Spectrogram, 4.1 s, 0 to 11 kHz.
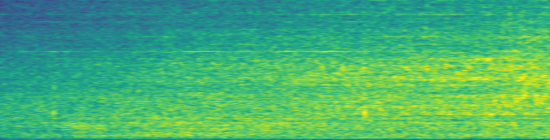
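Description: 2007 Volvo S40's 2.4-litre inline five-cylinder engine idling steadily, growing a little louder in the first second as the open engine bay is approached.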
